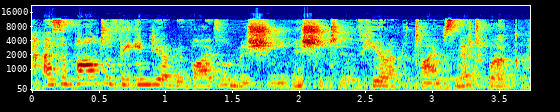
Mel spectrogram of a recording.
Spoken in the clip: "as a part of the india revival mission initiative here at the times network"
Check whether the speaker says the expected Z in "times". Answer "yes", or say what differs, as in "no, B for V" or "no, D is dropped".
yes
